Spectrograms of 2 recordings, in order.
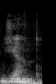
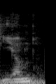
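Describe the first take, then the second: First: The word begins with a hard J sound. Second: The word begins with a Y sound.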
